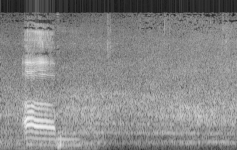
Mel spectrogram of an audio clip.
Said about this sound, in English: But again, and you can tell there's still a lot of traffic, which is unfortunately not the not the most conducive place or timing.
